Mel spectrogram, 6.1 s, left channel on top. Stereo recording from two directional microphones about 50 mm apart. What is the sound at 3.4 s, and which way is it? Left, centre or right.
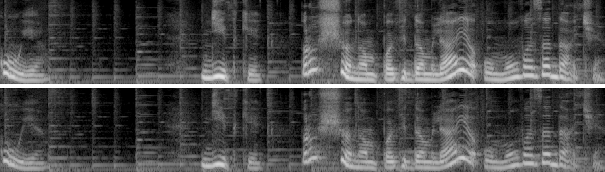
Speech, left.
